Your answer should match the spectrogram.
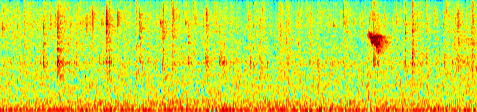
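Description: Eggs sizzle steadily in a hot pan while chilaquiles are cooked at home, a constant close crackle with small spits and pops, plus one brief louder clatter near the end.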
